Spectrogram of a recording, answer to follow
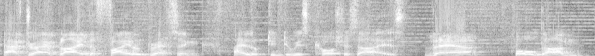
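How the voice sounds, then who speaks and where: A man reading scripted fantasy fiction as an expressive story narrator. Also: medium pitch, normal speed, faint music behind.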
